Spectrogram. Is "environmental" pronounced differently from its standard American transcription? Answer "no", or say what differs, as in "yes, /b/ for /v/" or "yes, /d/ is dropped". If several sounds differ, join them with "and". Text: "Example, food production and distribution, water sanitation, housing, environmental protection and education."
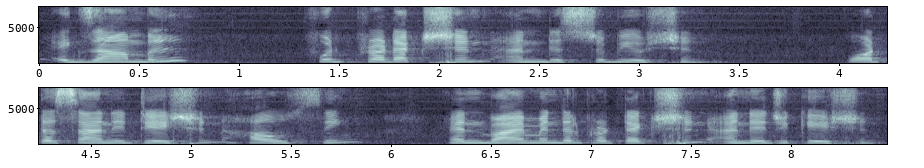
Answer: yes, /ɹ/ is dropped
